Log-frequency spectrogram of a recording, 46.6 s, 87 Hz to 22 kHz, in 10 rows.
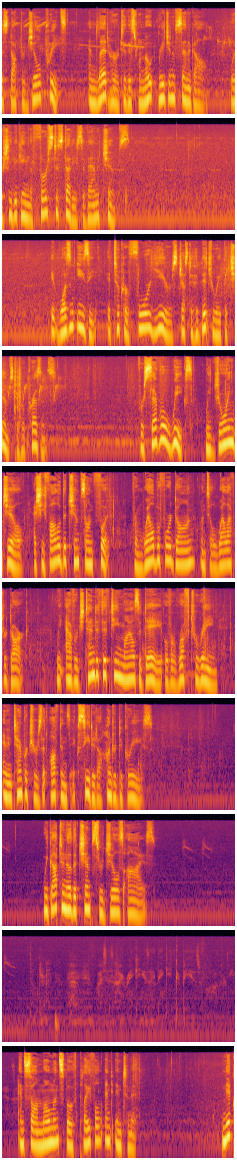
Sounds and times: Speech: 0:00.0 - 0:07.2, 0:10.3 - 0:15.1, 0:16.7 - 0:23.8, 0:24.4 - 0:31.0, 0:33.5 - 0:35.7, 0:42.2 - 0:44.7, 0:46.4 - 0:46.5
Whispering: 0:37.8 - 0:42.4.

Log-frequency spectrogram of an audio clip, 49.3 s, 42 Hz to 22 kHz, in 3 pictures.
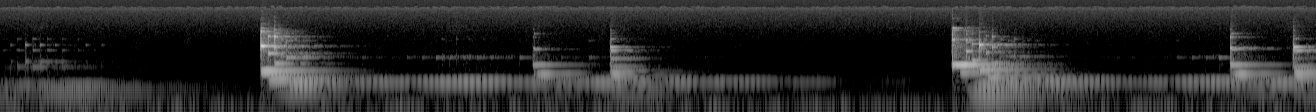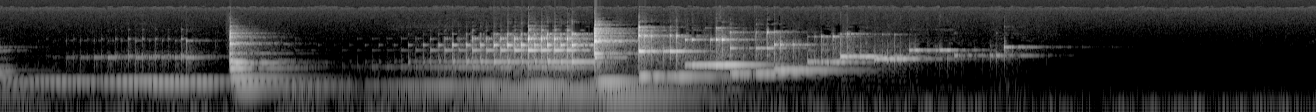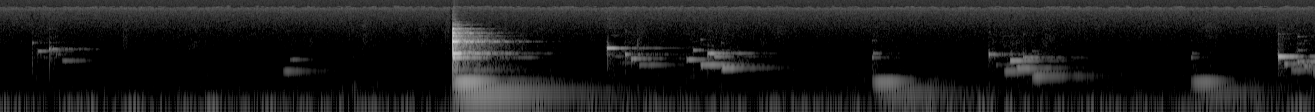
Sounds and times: Marimba, xylophone: 0:00.0 - 0:01.6, 0:03.3 - 0:09.4, 0:11.9 - 0:29.7, 0:38.6 - 0:42.6, 0:43.8 - 0:46.6, 0:47.8 - 0:49.3.

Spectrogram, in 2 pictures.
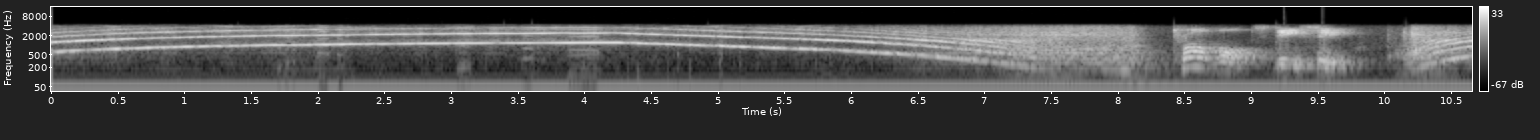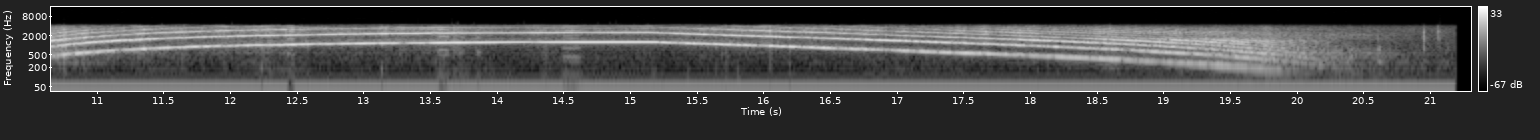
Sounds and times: Police car (siren): 0:00.0 - 0:08.1, 0:10.3 - 0:20.4.

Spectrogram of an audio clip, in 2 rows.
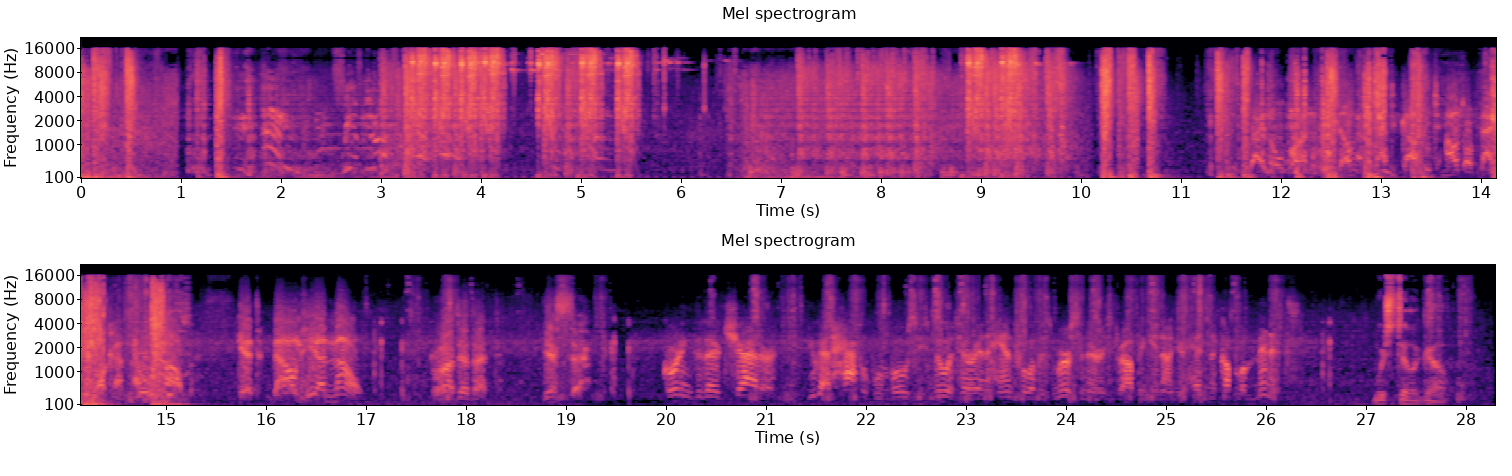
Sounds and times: Speech: 0:20.0 - 0:26.3, 0:27.1 - 0:27.8.

